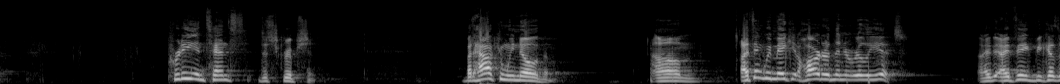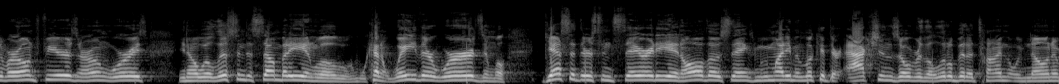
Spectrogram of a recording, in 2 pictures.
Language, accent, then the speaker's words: English; Willamette Valley, Oregon, United States; Growing up in the Willamette Valley, and then later on when we were in the Rogue Valley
